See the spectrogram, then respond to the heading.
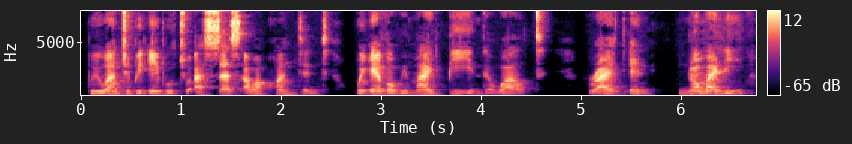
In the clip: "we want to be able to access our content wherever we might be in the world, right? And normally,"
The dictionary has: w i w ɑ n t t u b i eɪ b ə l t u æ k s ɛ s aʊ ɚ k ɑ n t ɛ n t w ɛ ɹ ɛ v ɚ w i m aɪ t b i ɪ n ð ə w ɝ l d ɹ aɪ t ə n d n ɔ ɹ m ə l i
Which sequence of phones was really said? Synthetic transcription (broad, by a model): w i w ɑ n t t u b i eɪ b ə l t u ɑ s ɛ s aʊ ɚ k ɑ n t ɛ n t w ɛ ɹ ɛ v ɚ w i m aɪ t b i ɪ n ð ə w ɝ l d ɹ aɪ t ə n d n ɔ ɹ m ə l i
